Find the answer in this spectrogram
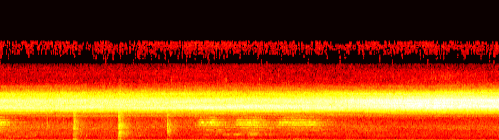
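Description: Steady high-pitched outdoor insect chorus, with a few faint clicks in the first few seconds; it grows a little louder near the end.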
